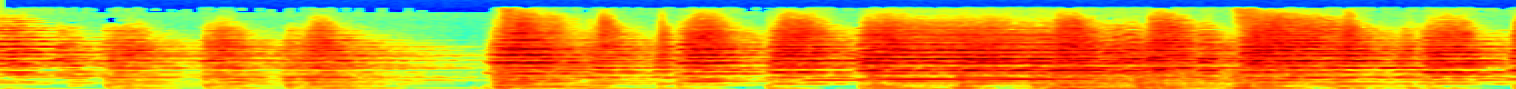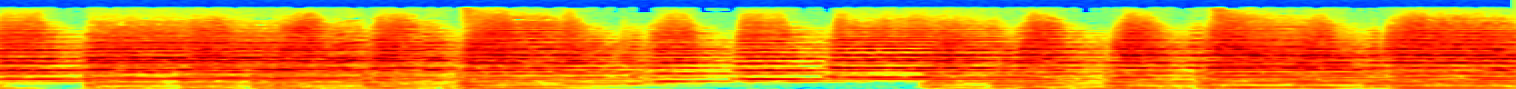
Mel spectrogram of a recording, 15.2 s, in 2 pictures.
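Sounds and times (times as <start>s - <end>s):
military march in F major: 0.1s - 15.1s.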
